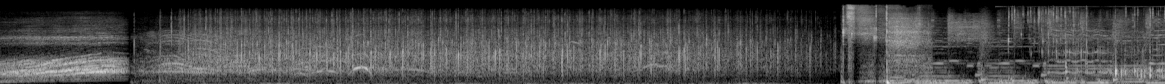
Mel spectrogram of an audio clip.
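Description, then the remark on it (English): A rising tone gives way to several seconds of dense, steady crowd applause, the bright clapping played loud like a video game applause sound effect of the Wii Sports kind, before it cuts abruptly into other noise. “I want the applause from like Wii Sports, like that kind of stuff.”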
